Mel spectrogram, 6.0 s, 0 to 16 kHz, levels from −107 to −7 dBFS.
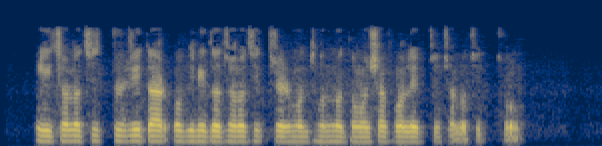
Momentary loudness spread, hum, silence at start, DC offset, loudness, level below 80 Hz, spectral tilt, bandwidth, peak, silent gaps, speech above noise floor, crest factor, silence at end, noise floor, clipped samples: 10 LU; none; 0.35 s; under 0.1%; -30 LUFS; -74 dBFS; -4.5 dB/octave; 8 kHz; -12 dBFS; none; 56 dB; 18 dB; 0.85 s; -85 dBFS; under 0.1%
